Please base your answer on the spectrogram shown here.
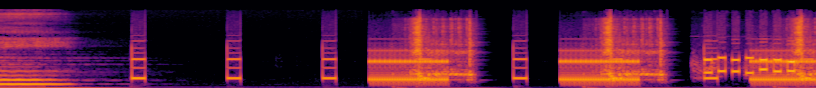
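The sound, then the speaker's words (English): A telephone rings loudly with a harsh electronic tone, first as a few short beeps and then as longer repeated bursts, with no voices. “I hate cell phones.”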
